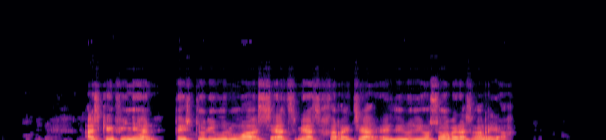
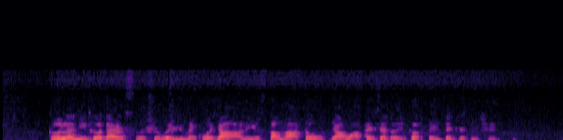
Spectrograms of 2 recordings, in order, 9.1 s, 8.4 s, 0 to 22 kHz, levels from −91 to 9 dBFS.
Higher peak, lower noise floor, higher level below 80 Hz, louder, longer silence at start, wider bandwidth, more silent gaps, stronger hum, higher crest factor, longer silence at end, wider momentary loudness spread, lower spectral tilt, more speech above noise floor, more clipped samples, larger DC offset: first, -2 dBFS vs -16 dBFS; first, under -90 dBFS vs -75 dBFS; first, -58 dBFS vs -66 dBFS; first, -19 LUFS vs -34 LUFS; first, 1.3 s vs 0.75 s; second, 9.4 kHz vs 11 kHz; neither; neither; about the same, 18 dB vs 20 dB; first, 1.45 s vs 1 s; second, 5 LU vs 12 LU; second, -6 dB/octave vs -9.5 dB/octave; first, over 71 dB vs 41 dB; neither; neither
